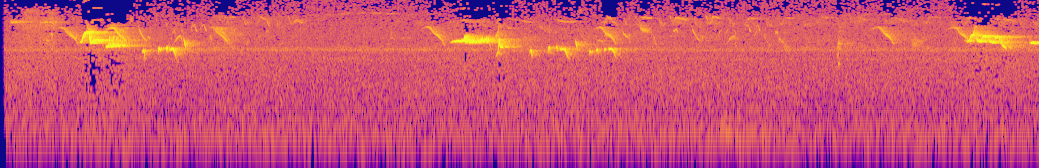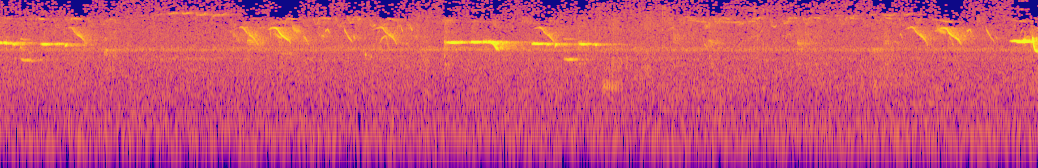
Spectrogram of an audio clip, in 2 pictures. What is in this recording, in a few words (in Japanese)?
kibita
